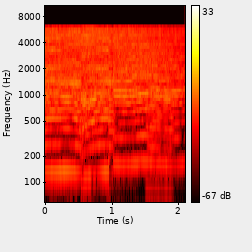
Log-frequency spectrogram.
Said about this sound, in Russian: И пилит, и пилит, и пилит.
